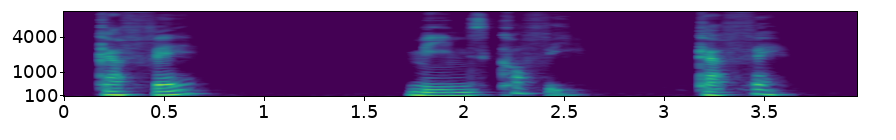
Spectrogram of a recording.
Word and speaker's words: café: C plus A, O, or U is pronounced like a K. If you see the letter C in front of an A, an O, or a U, then you pronounce it k.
